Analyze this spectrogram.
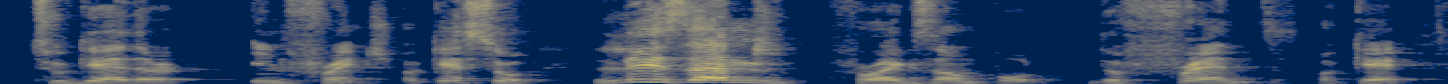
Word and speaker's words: les amis: Okay, the S in les is usually silent, but in a liaison it's pronounced like a Z.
